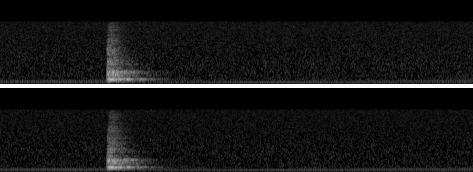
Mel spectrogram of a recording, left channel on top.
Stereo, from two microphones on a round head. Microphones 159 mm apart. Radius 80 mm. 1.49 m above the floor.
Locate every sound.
1.1 s a snare drum: 45° left (ahead or behind), 4.5 m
